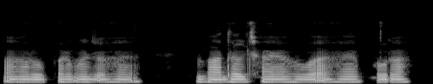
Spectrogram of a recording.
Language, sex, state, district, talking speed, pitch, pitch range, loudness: Hindi, male, Chhattisgarh, Korba, 140 wpm, 120 Hz, 115-120 Hz, -22 LUFS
